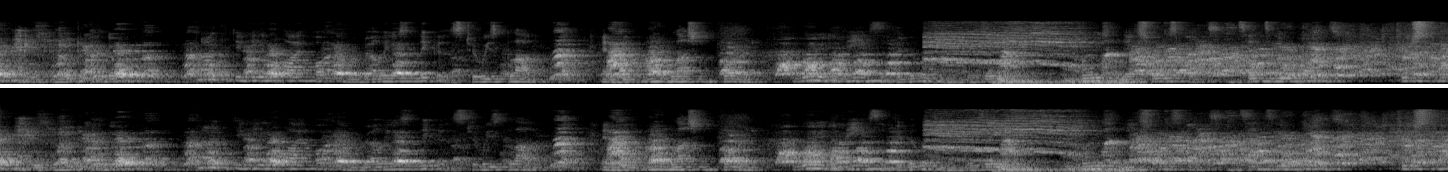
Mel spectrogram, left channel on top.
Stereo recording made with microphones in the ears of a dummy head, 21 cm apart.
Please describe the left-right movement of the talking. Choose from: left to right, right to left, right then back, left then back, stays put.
right then back.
